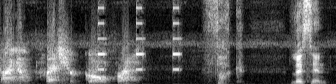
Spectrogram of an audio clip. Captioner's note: phone beeps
